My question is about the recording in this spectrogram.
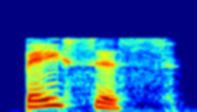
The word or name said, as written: basis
